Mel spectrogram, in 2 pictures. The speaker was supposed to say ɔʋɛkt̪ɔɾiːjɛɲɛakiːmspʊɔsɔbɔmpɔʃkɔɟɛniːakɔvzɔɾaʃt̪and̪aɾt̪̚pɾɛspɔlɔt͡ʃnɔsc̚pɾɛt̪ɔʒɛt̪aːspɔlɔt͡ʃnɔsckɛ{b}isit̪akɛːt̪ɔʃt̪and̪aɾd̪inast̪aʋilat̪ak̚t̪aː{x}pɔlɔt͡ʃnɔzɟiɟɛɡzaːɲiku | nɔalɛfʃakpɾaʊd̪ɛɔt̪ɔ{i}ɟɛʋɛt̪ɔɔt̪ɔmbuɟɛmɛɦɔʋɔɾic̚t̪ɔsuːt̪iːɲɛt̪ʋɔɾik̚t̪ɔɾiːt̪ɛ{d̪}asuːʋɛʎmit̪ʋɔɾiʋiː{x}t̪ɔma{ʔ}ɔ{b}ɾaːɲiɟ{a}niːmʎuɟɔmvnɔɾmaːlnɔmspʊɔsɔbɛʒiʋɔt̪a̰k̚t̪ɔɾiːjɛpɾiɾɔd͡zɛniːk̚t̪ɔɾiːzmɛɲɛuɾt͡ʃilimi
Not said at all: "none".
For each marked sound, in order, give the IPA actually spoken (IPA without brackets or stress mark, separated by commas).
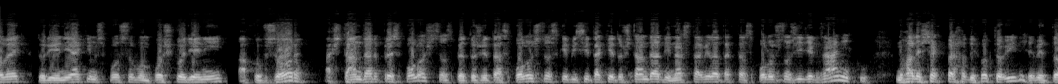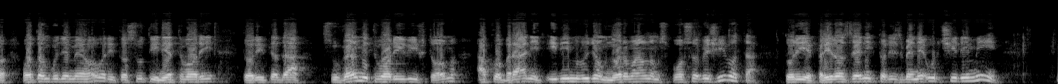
b, s, i, d̪, f, k, b, i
